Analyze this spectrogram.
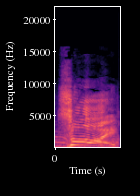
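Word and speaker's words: Tsui: name is toy that's t-s-u-i pronounced toy and i am an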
